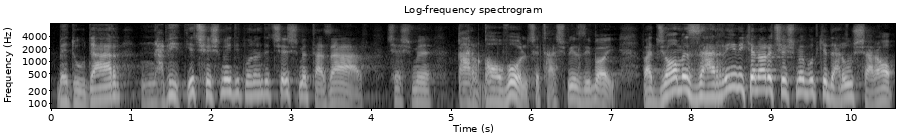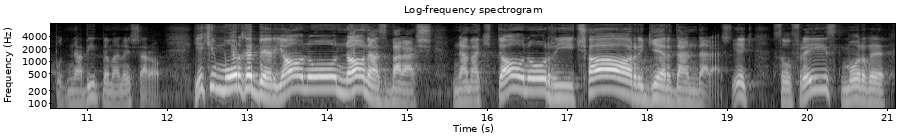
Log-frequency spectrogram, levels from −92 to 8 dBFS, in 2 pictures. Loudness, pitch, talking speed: -17 LUFS, 140 Hz, 125 wpm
